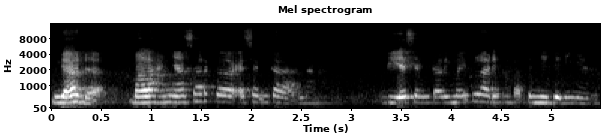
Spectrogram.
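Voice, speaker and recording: A woman's voice: sits high, flat delivery, fairly quick, warm tone, husky. A young woman in her twenties answering interview questions over a phone call, rambling and searching for words with many fillers. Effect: heard over a phone or online call. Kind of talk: casual interview. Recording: phone-like line with faint noise.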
